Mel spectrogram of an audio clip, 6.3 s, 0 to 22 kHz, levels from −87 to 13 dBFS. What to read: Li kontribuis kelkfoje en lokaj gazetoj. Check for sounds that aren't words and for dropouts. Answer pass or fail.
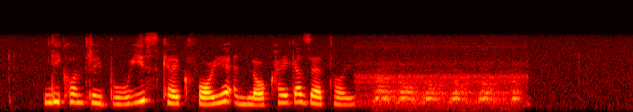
fail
